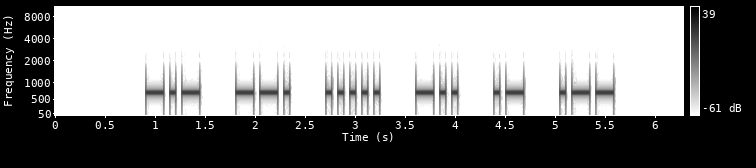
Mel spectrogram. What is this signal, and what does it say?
Morse code, heard as a keyed tone, about 20 wpm, spaced as for 15 wpm, 700 Hz. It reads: KG5DAW
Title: 231 Lesson 37g - Letter x - Call Signs 20wpm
